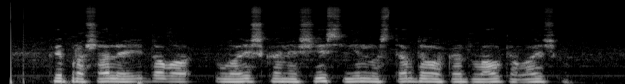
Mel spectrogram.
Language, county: Lithuanian, Šiauliai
